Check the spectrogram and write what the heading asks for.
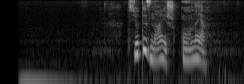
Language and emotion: Russian, angry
